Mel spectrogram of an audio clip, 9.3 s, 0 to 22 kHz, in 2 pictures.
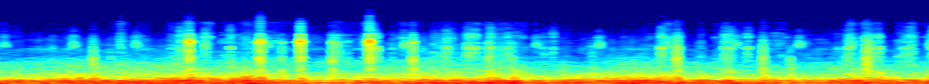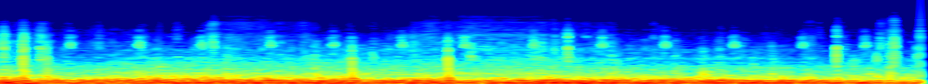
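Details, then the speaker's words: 2005 Pontiac Grand Prix GXP, 5.3 LS4, idling before reflashing the tune, no check-engine light or codes: deep uneven idle rumble, irregular ticks and lumpy pulses, engine very shaky; rough running, misfire suspected, owner feels only a couple of cylinders fire. "yeah the engine is very shaky so let's turn this thing and see if we have any result"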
